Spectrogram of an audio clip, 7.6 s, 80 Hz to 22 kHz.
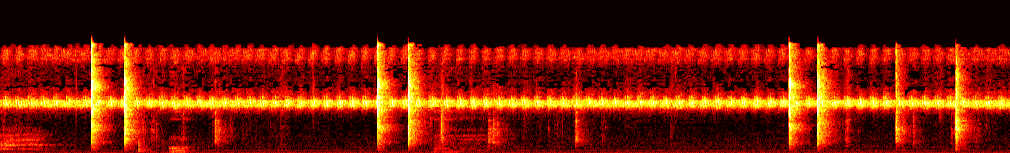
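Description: Click-type torque wrench clicking as connecting rod nuts are tightened to their final 24 ft-lb: sharp clicks, mostly in quick pairs, every second or two, the sign that the set torque has been reached. A steady high-pitched whine sits under them.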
